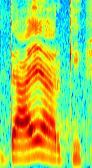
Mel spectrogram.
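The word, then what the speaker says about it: diarchy: Pronunciation please carefully सुनिए, आप लोग रॉन्ग यूज़ कर रहे हो बेटा. इट इज़ डायआर्की.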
